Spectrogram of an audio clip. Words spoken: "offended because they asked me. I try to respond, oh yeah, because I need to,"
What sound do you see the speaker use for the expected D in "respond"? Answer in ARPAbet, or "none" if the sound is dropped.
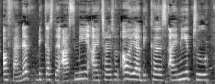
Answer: none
